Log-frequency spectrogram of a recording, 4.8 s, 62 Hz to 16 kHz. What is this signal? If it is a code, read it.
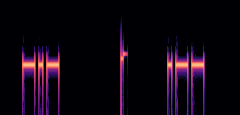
Morse code, heard as a keyed tone, about 15 wpm, 700 Hz. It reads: K W
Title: Single Character (Letter:Number:Punctuation:Prosign) 15wpm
